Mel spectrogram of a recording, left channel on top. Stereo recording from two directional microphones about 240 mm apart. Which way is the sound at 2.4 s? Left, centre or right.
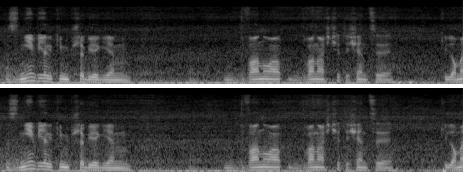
Centre.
